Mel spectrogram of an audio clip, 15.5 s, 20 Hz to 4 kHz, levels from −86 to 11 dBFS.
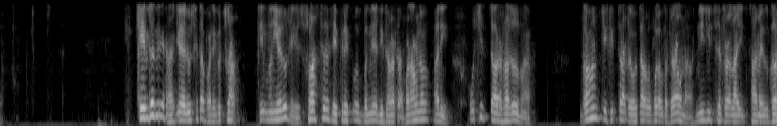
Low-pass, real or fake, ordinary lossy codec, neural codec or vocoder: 3.6 kHz; fake; none; codec, 24 kHz, 1.5 kbps, HILCodec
